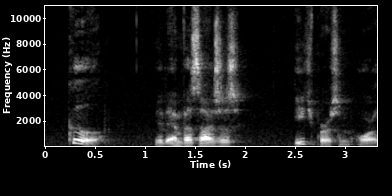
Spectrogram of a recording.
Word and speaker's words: 个: When pronounced fourth tone, 个.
